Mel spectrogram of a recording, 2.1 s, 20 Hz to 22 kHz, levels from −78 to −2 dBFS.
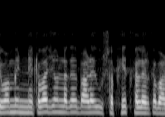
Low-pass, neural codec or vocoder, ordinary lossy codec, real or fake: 7.2 kHz; none; none; real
